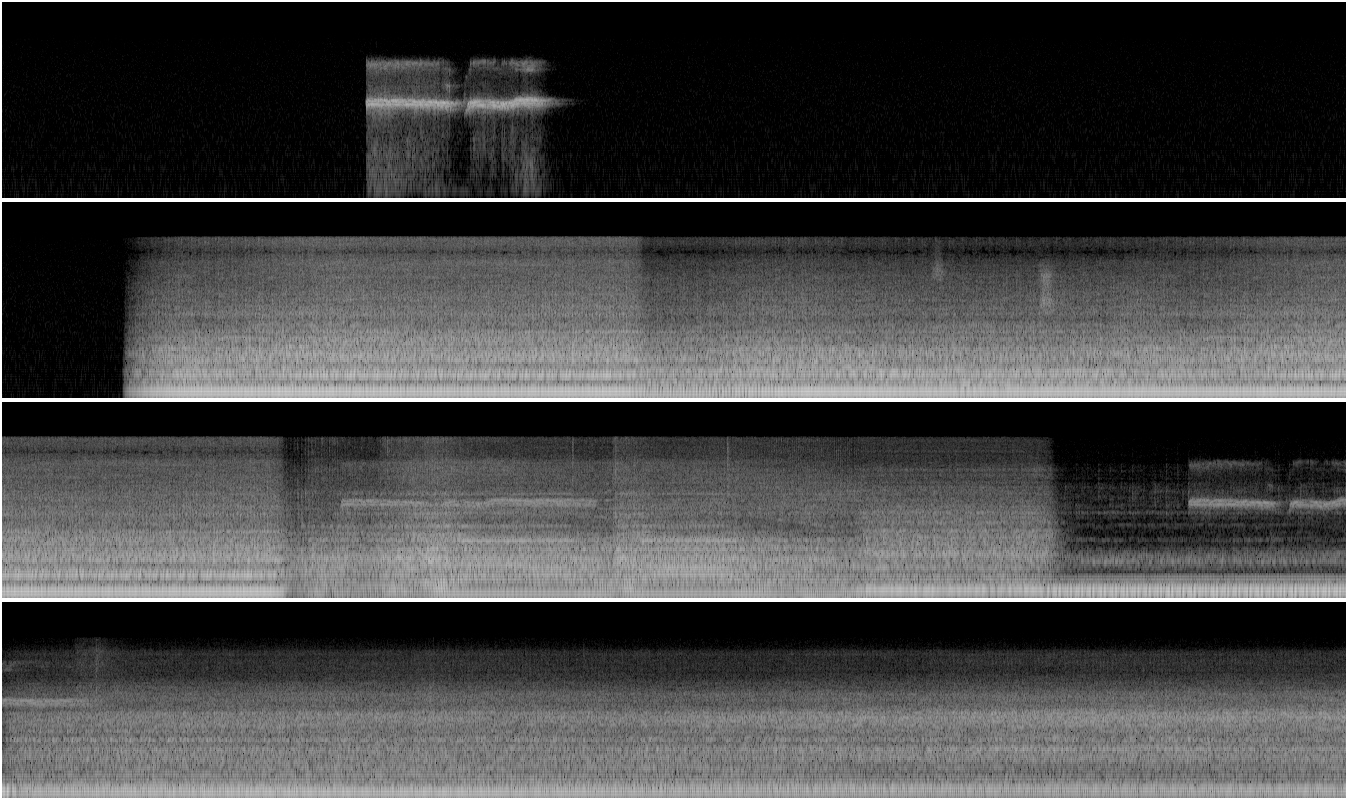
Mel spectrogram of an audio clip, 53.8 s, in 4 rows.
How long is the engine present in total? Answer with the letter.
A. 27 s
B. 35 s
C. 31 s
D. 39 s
D.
